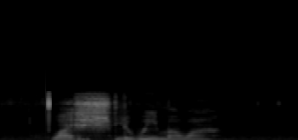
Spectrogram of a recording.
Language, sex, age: Northern Sotho, female, 22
